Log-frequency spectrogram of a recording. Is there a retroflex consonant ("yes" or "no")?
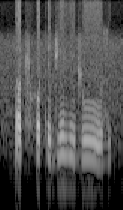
yes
